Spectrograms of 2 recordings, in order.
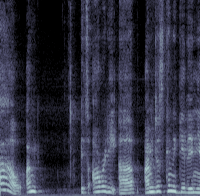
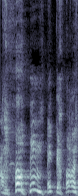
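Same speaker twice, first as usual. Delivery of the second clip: talking through laughter, louder; 3 semitones higher, 8 dB louder than usual. Reacting to one's own trading mistake: laughing while talking. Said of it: "I can't stop laughing".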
